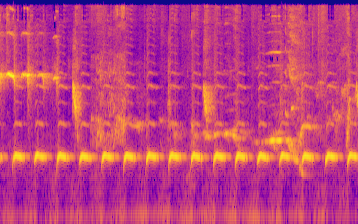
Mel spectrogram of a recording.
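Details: Chestnut-bellied partridge, endemic to Java, delivering its long call as a rhythmic run of rising whistled notes, roughly three to four each second, over a low background rumble and scattered chirps from other birds.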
